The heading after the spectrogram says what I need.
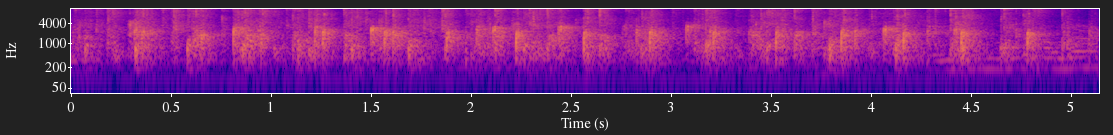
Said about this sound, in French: Moi, je pense que vous pouvez applaudir le public.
